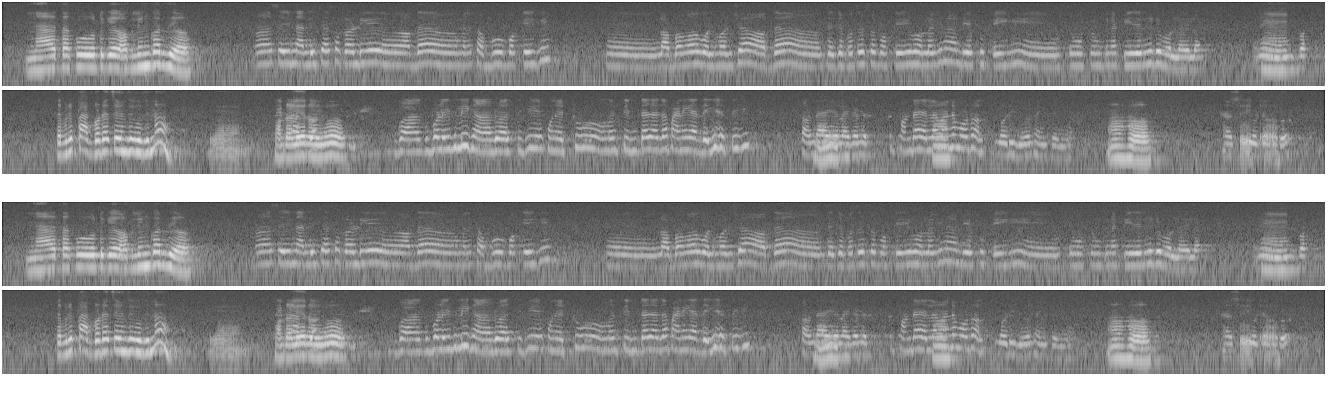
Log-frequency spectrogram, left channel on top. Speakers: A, on the left; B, on the left.
A: ନା ତାକୁ ଟିକେ ଅଗ୍ଲିଙ୍ଗ କରିଦିଅ।
B: ହଁ ସେଇ ନାଲି ଚାଷ କଳ ଟିକେ ଅଦା ମାନେ ସବୁ ପକେଇକି ଉ ଲବଙ୍ଗ ଗୋଲମରିଚ ଅଦା ତେଜପତ୍ର ସବୁ ପକେଇକି ଭଲ କିନା ଟେ ଫୁ ଫୁଟେଇକି ଉଷୁମ ଉଷୁମ କିନା ପିଇଦେଲେ ସେ ଟିକେ ଭଲ ଲାଗିଲା। ମାନେ
A: ହୁଁ
B: ଗ
A: ତାପରେ ପାଗ ଟା ଚେଞ୍ଜ ହଉଛି ନା। ଏ ଥଣ୍ଡାଳିଆ
B: ପାଗ
A: ରହିବ ଆଉ।
B: ଗାଁକୁ ପଳେଇଥିଲି ଗାଁରୁ ଆସିକି ପୁଣି ଏଠୁ ତିନିଟା ଜାଗା ପାଣି ଗାଧେଇକି ଆସିକି ଥଣ୍ଡା
A: ହୁଁ
B: ହେଇଗଲା ଲାଗା ଥଣ୍ଡା ହେଲା
A: ହଁ
B: ମାନେ ମୋ ଟନସିଲ୍ ବଢିଯିବ ସାଙ୍ଗେ ସାଙ୍ଗେ।
A: ଓହୋ
B: ଅଛି
A: ସେଇଟା
B: ଗୋଟେ ମୋର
